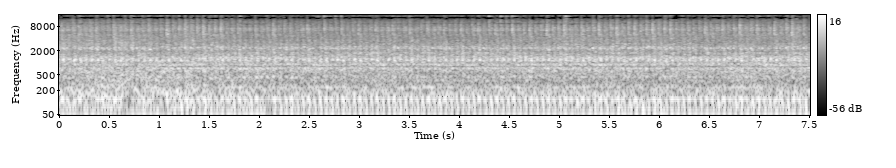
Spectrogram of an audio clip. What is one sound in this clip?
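A plough scrapes and churns through dry soil.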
